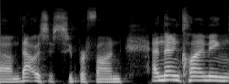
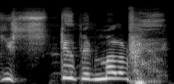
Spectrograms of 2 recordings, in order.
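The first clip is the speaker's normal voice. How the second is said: higher, slow, drawn-out exasperated insult; mock exasperation; 11 semitones higher, 3 dB louder than usual. Pranked partner scolding the friend who stayed silent, slow mock outrage.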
